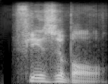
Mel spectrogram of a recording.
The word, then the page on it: fusible: American English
